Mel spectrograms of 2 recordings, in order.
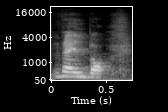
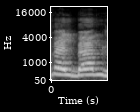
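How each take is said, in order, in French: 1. La dernière syllabe 'ban' a un son français. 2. La dernière syllabe 'ban' a un son anglais. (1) "je pense que c'est Vaelban" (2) "ban à l'anglaise"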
